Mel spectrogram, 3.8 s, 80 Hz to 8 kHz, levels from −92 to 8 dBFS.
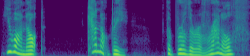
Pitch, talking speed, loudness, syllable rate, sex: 210 Hz, 145 wpm, -17 LUFS, 5.4 syllables/s, male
